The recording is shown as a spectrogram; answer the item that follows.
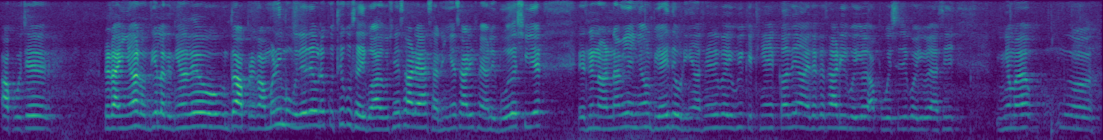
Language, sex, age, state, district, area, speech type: Dogri, female, 45-60, Jammu and Kashmir, Reasi, rural, spontaneous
